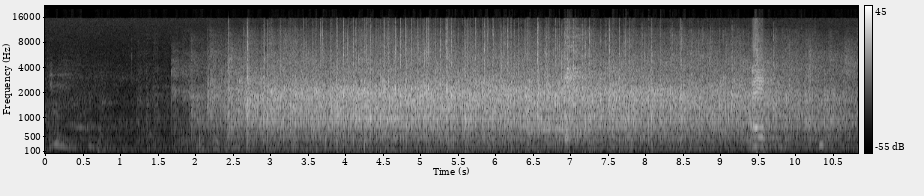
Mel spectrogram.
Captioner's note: applause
